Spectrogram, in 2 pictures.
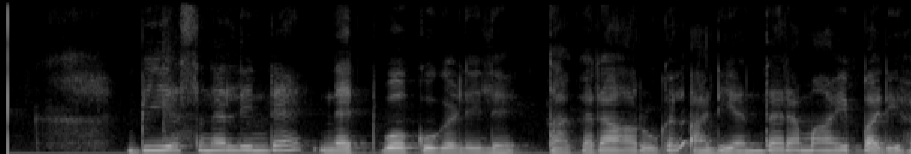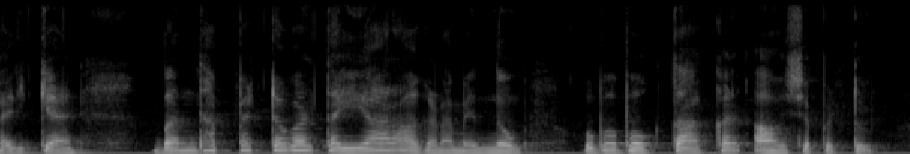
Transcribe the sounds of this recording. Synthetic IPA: biesenɐlːinde̞ne̞tːʋorkːuɣɐɭile | t̪ɐɣɐɾaːruɣɐɭʔɐɾijɐnd̪ɐɾɐmaːjipɐɾiɦɐɾikʲːaːn | be̞nd̪ʱɐpːe̞ʈːɐʋɐrt̪ɐjːaːra̰ːɣɐɳɐme̞nːum | ubɐbʱoːkt̪aːkːɐɭaːʋɐɕjɐpːe̞ʈːṵ

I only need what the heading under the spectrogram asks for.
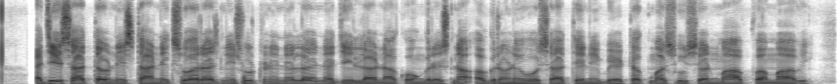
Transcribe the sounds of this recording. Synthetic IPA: ad͡ʒesat̪əʋnist̪ʰaniksʋəɾad͡ʒnit͡ʃuʈɳineləined͡ʒɪlːanakɔ̃ŋɡɾesnaʔəɡɾəɳ̃iosat̪ʰenibɛʈʰəkmãsusənmãapʋamãaʋi

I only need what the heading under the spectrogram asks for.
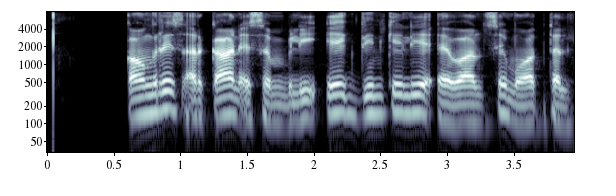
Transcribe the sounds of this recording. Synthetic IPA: kãːŋɡɾeːsɐ̰ɾkaːnɐ̰sɛ̃mblieːk̚d̪ɪnkelieʔɛːʋaːnsemʊət̪ːəl

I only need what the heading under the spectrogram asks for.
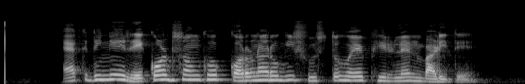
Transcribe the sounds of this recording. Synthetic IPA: ɛkd̪ineɾekɔɾɖʃɔŋkʰokːɔɾonaɾoɡiʃust̪ʰoɦoefʰiɾlenbaɽit̪ḛ

